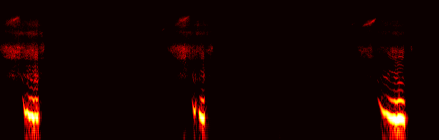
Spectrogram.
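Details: A cat, described as snoring: three sharp, hissing sneeze-like bursts a few seconds apart, each ending in a short voiced squeak; repeated sneezing.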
